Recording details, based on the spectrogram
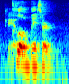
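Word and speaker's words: Klobitr: good yeah uh Klo Chloe bitter uh k-l-o-b-i-t-r is his name it's a little bitter everybody is better person b-i-t-t-r b-i-t-r-1t yeah that's a spider there's no e it pronounces it better he's weird he's a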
